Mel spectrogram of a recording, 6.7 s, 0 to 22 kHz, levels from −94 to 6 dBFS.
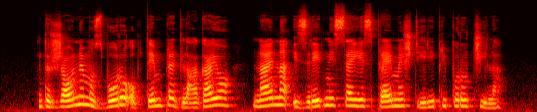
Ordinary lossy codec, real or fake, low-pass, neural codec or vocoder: none; fake; 19.8 kHz; vocoder, 48 kHz, 128 mel bands, Vocos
